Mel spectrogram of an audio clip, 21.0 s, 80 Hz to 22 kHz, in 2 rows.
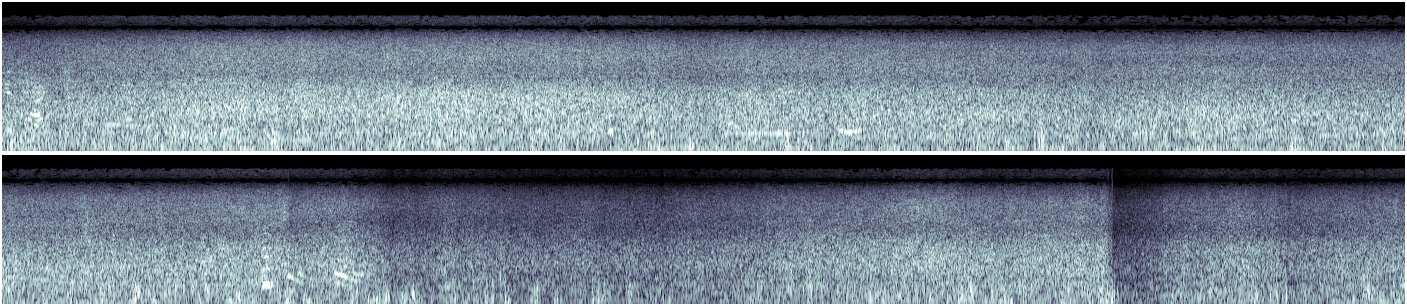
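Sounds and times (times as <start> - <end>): water rushing in boat wake: 0.0 - 21.0
wind buffeting microphone: 0.0 - 21.0.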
